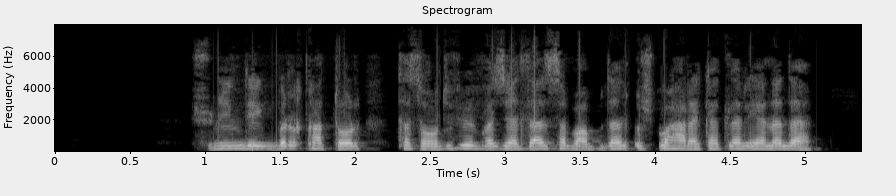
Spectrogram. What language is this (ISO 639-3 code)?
uzb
